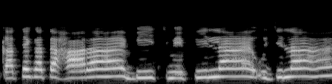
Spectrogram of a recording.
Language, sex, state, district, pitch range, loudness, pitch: Hindi, female, Bihar, Sitamarhi, 300-365 Hz, -14 LUFS, 340 Hz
